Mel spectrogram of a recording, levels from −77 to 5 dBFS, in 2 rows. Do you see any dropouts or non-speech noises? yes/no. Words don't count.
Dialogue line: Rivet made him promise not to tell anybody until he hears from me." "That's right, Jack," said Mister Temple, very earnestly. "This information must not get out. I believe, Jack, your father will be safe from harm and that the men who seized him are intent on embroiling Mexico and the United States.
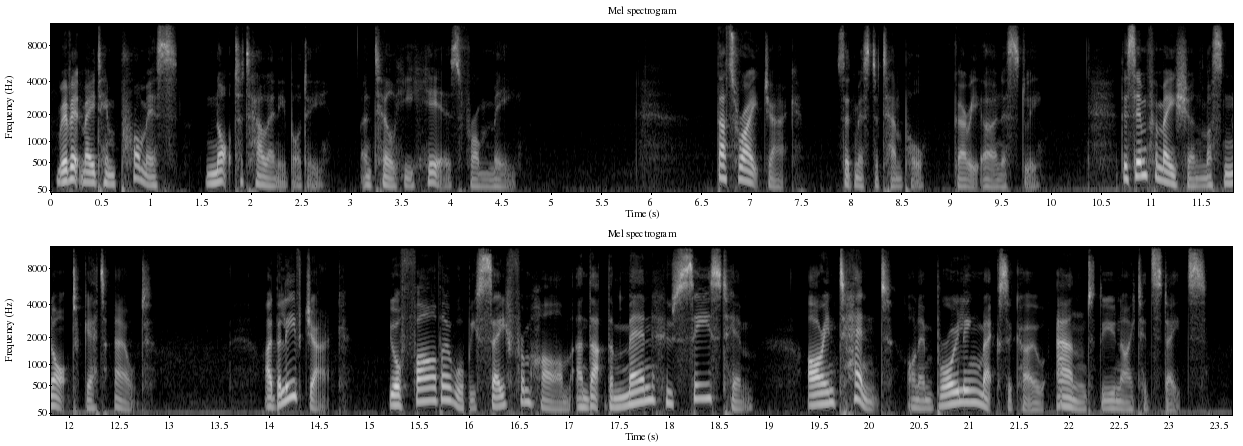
no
